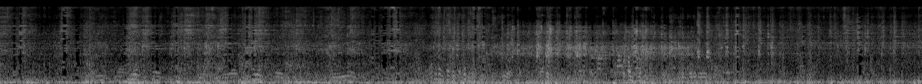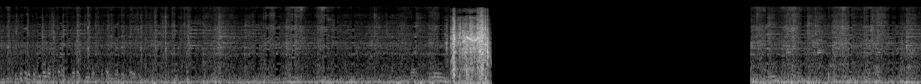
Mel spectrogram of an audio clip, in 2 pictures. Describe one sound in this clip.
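A long train rumbles and clatters steadily past on the rails nearby.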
